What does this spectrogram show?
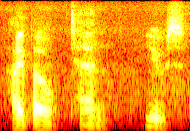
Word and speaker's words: hypotenuse: T-E-N, and use, U-S-E, hypo-ten-use. That may make it easier to spell, but make sure to pronounce it fluidly, hypotenuse.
